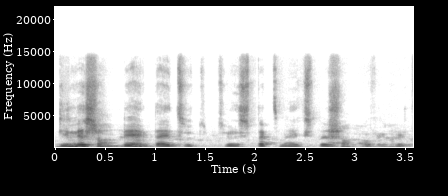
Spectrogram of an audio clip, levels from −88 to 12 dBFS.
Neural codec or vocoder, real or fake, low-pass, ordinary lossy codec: codec, 44.1 kHz, 7.8 kbps, Pupu-Codec; fake; 14.4 kHz; none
